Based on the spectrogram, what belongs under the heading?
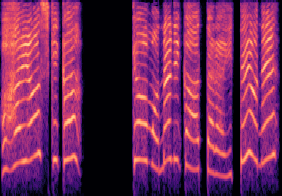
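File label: UMP9 HELLO Japanese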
